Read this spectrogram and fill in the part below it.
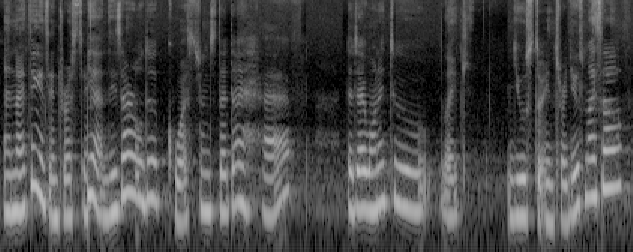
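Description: A woman's voice: a little high, expressive, a little slow, creaky, dark tone. A young Czech woman with a Czech accent, hosting a solo podcast and talking in a rambling way, full of fillers and restarts. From Czech Republic. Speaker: podcast host.

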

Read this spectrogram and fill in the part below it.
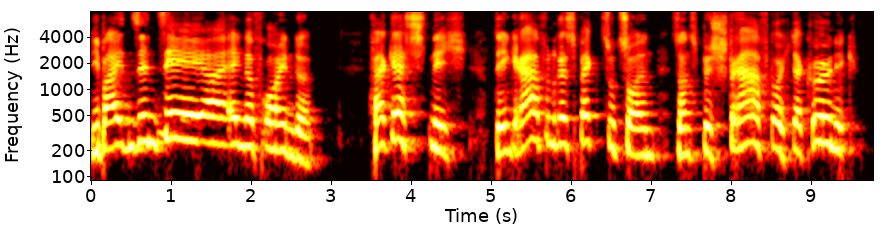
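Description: A man's voice: high voice, fairly bright tone, voice pushed up, exaggerated voice. A man voicing a clever, brave male cat in boots who talks slyly and theatrically in a storybook. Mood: proclaiming. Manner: quick-witted, theatrical, sly.

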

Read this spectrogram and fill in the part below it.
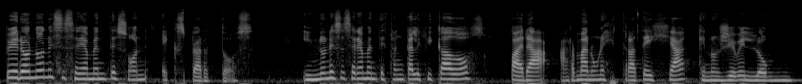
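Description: A woman's voice: fairly high pitch, moderate pace, fairly bright tone. A woman with an Argentine accent hosting a podcast, talking conversationally in an explanatory way and checking in with listeners. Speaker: podcast host.

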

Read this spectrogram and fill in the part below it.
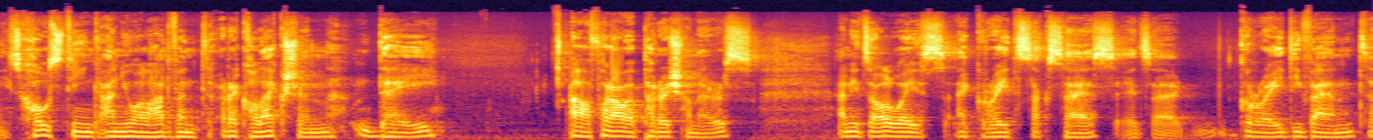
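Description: A man hosts a parish podcast in a very low voice. He talks slowly and haltingly, with many pauses and fillers. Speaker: parish priest and podcast host. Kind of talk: podcast announcement and interview.

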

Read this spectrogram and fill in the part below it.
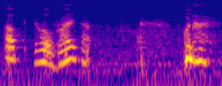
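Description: High-pitched anxious young woman. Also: darkish tone. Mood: weary, pleading. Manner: halting, breathless, pleading. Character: anxious, distraught young granddaughter. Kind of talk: old-time radio drama acting. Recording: muffled, hissy old radio recording.

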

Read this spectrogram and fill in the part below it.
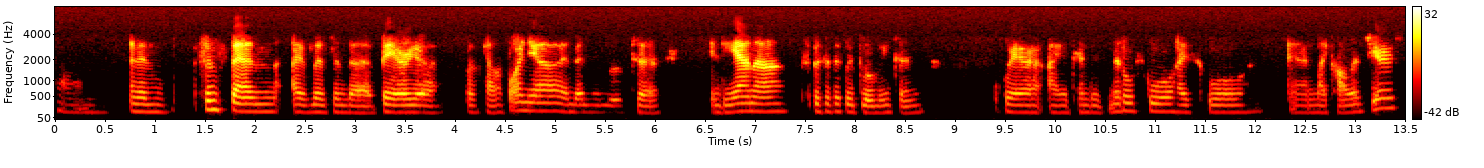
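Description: A middle-aged woman from Singapore and the United States, speaking as an interview guest in a reflective, halting way over a narrow call line. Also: low voice, level tone, vocal fry, no echo. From born in Singapore, raised there and in the United States. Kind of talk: reflective personal conversation. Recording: narrow, phone-like call audio.

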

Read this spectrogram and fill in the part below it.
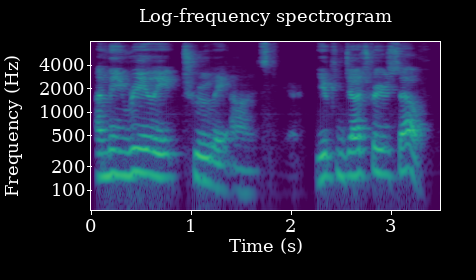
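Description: A man playing a smooth-talking, scheming king in a satirical audio play, with a glib modern delivery. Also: on the high side, animated, normal speed, close to an everyday voice. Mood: placating, self-satisfied. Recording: roomy, echoing audio-play recording.

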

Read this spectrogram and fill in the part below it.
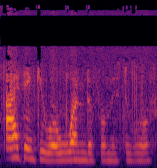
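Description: A woman's voice: lowish voice, fairly even intonation, fairly quick, highs cut off, natural voice. Coy young radio ingénue played by a woman, noisy recording. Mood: adoring. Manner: coy, gushing. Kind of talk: old-time radio mystery acting.

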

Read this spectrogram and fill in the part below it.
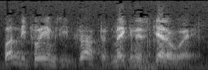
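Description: An American actor playing a shrewd, confident police officer with brisk, cajoling talk in a 1930s radio drama. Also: male voice, a little high, very animated, bright, forceful tone. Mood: confident scheming. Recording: muffled, noisy 1930s radio broadcast.

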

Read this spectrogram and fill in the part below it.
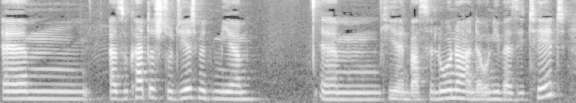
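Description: A woman's voice: medium pitch, flat delivery, normal speed, gravelly, a little mellow. Young female podcast host, chatty and friendly, recorded at a guest's home. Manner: friendly, many fillers, affirming hums. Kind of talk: casual interview chat. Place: guest's home in a city flat.

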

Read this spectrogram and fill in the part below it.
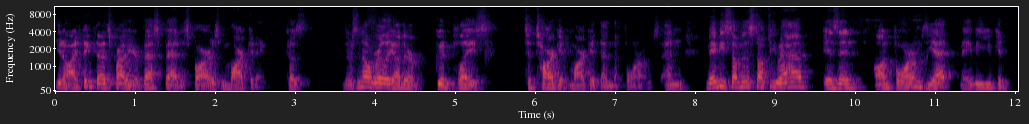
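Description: Male podcast host, rambling advice-giver, halting delivery, average pitch. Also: low-quality recording. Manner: rambling, halting, full of fillers. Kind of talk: casual advice chat.

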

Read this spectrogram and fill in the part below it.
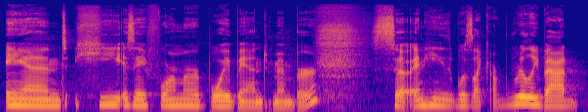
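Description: A woman co-hosting a book podcast, with a slightly raspy voice, talking casually and laughing often. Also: on the low side, slow pace, darkish tone. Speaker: podcast co-host. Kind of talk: casual chat, book review.

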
